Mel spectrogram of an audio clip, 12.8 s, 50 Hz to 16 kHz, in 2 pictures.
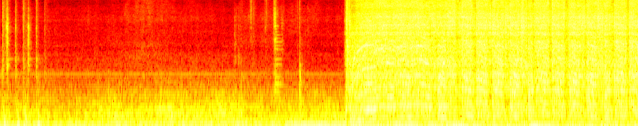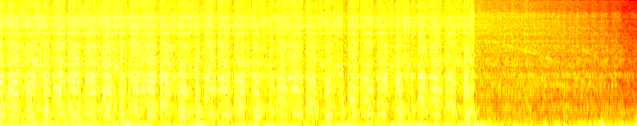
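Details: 1998 Volvo S70 flooded after P0116/P0117 no-start, coolant temp sensor and thermostat replaced, plugs cleaned, oil in cylinders: cranking, then on third try it catches and roars loudly with gas pedal held before settling.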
